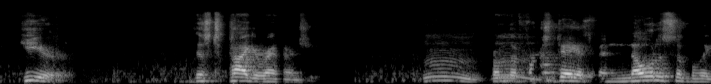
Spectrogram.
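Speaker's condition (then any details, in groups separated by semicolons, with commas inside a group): No condition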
